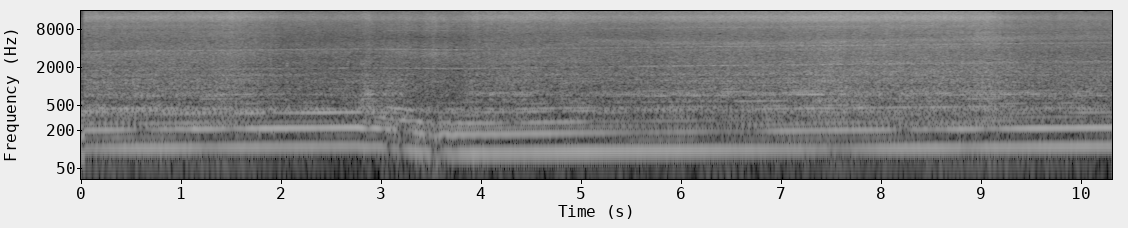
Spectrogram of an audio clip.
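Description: Porsche 911 Turbo twin-turbo flat-six running at a steady speed on a chassis dyno through a catless stainless exhaust with anti-drone pipes, with a brief dip in engine speed about three seconds in before it settles back.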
